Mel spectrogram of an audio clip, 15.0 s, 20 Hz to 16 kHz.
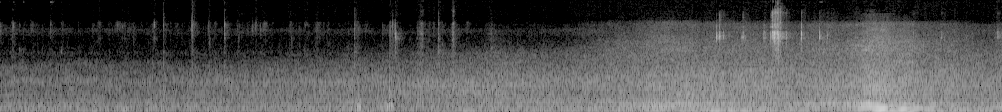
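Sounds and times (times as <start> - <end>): parts clicking and tapping: 10.7 - 12.6.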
